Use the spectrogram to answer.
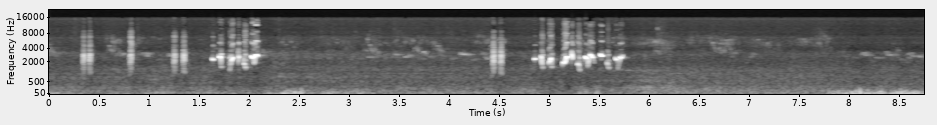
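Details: Wild bulbul singing, tested to prompt a silent caged bulbul to start singing: two bursts of quick, bubbly warbled phrases around 4.5 and 1.7 seconds apart, preceded by a few sharp single chips, with soft rumbling background noise.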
